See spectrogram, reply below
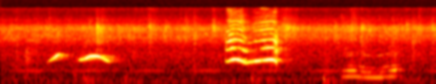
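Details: Training call for a chattering lory, played so the bird learns to talk quickly: two short soft rising whistles, then a loud harmonic half-second call, then a low wavering downward-curving note.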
